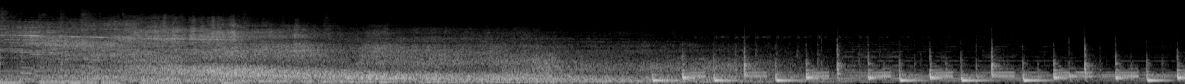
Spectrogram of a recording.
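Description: Airplane taking off: a loud, broad engine roar that stays steady, then fades away over about six seconds as rhythmic plucked music with regular beats comes in and takes over.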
